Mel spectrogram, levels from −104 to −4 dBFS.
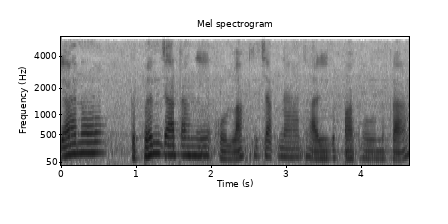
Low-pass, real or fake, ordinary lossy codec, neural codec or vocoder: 5.4 kHz; fake; none; codec, 16 kHz in and 24 kHz out, 1.1 kbps, FireRedTTS-2 codec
